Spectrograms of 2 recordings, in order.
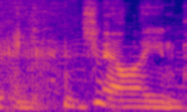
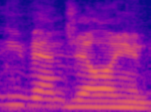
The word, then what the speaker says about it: Evangelion: dear i feel like evangelion's probably the right way to say it but i'm not going to say it that way i think it's evangelion because it like evangelist i think they're the same root word i'm still going to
